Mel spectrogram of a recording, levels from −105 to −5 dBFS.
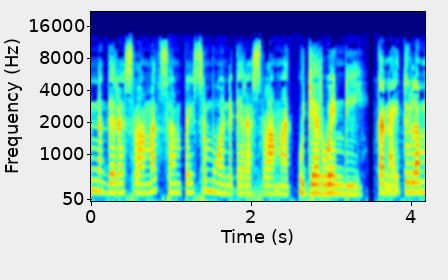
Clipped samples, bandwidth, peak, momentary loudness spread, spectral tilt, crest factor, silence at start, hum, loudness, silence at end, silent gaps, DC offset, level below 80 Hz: under 0.1%; 13.5 kHz; -6 dBFS; 8 LU; -2.5 dB/octave; 24 dB; 0 s; none; -30 LUFS; 0 s; 3.47-3.53 s; under 0.1%; -58 dBFS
